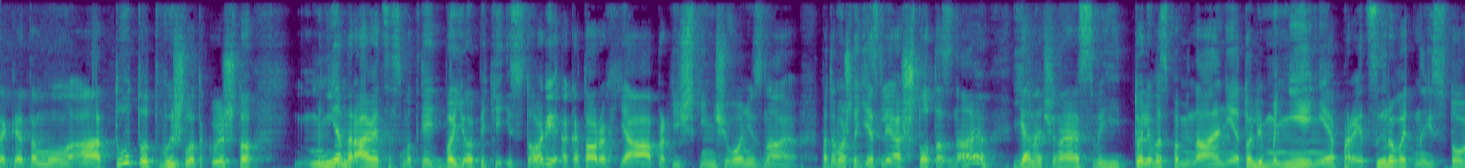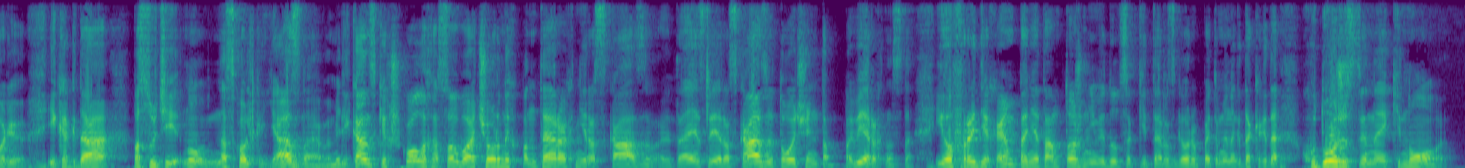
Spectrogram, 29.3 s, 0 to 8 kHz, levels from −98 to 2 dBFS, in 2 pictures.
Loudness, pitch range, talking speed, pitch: -22 LUFS, 130-160 Hz, 160 wpm, 145 Hz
